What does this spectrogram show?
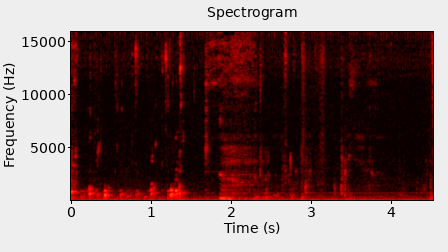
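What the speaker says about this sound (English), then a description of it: "Gargling helps." A person gargles close to the microphone, producing soft, bubbling throat gurgles in a few uneven bursts at a fairly low level.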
